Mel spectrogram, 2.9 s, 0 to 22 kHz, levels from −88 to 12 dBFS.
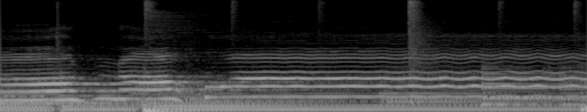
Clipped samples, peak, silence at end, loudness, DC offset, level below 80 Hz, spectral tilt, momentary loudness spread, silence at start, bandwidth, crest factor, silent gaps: under 0.1%; -14 dBFS; 0 s; -27 LUFS; under 0.1%; -34 dBFS; -7.5 dB/octave; 5 LU; 0 s; over 20 kHz; 14 dB; none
